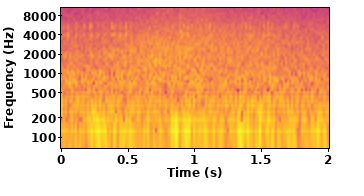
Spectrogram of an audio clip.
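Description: Faint steady room noise with a few soft low bumps, likely camera handling.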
